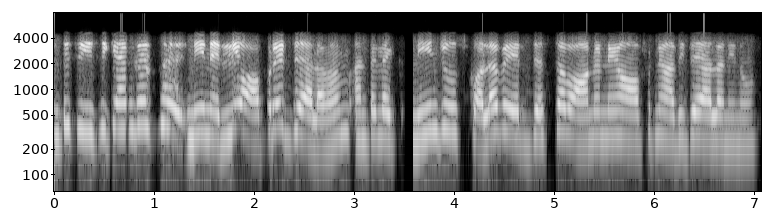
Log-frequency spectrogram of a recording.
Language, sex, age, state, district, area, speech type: Telugu, female, 18-30, Telangana, Karimnagar, urban, conversation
